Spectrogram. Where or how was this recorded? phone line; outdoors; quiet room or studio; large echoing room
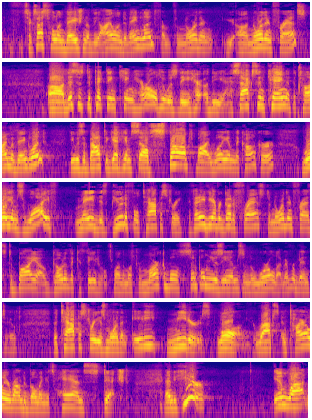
large echoing room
